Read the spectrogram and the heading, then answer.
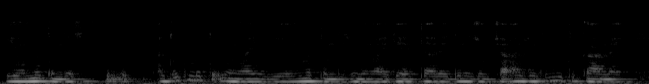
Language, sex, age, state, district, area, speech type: Manipuri, male, 18-30, Manipur, Tengnoupal, rural, spontaneous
